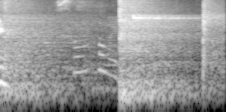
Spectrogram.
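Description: A basketball bouncing on a hardwood gym floor, one sharp bounce a little over a second in that rings on in the large hall, with another at the very end.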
